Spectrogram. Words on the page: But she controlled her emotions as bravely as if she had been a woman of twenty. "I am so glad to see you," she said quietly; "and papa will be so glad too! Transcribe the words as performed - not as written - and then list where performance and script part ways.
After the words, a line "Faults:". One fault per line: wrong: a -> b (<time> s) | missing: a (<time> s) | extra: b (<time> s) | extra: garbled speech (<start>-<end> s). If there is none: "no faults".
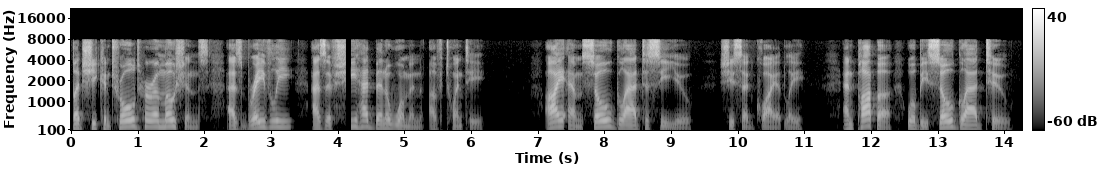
But she controlled her emotions as bravely as if she had been a woman of twenty. "I am so glad to see you," she said quietly; "and papa will be so glad too!
Faults:
no faults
